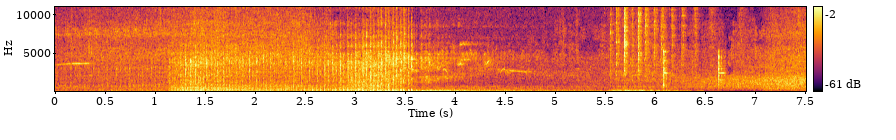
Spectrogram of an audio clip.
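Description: A motorcycle engine rumbles past on a road.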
